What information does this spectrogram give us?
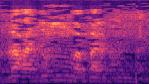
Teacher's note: نون تنوین کے بعد واو ہے تو نون تنوین کو واو کریں گے، واو کا واو میں ادغام کریں گے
